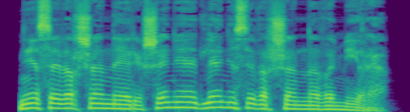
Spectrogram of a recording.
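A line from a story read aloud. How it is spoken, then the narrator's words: Sighing. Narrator (Russian): вздохнула Рисон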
